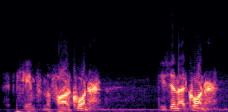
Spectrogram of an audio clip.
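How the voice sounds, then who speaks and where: A man's voice: on the low side, expressive, a little fast, close to an everyday voice. An actor playing a dogged, resolute policeman in a 1950s radio drama, tense and intent. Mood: wary, muttering. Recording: dull, faintly noisy old AM radio broadcast.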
